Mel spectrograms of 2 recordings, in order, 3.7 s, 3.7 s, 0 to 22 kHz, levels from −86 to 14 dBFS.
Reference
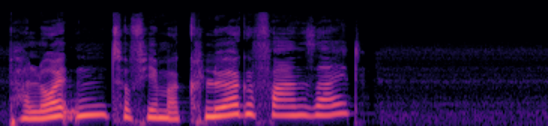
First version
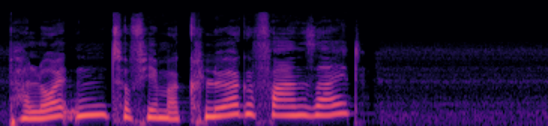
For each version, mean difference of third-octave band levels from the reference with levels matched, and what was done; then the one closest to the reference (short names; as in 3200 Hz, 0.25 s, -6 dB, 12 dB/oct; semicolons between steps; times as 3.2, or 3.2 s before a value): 2.5 dB: compressor 6:1, threshold -23 dBFS, peak gain reduction 8.5 dB; gain +2 dB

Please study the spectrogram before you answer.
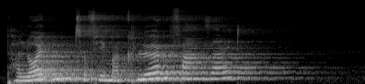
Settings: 6.5 dB: Schroeder reverb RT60 2 s, combs from 25 ms, DRR 2.5 dB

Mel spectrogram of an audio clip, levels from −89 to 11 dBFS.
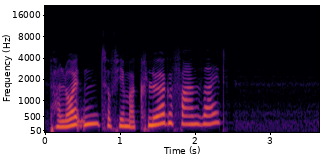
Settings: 4.0 dB: air absorption 410 m; gain -4 dB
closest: first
